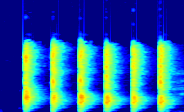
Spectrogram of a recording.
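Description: Six sharp hand claps in an even, measured rhythm, each crisp and close with a short decay, heard alone with no talking.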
